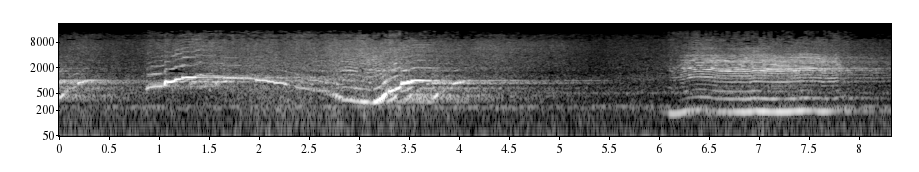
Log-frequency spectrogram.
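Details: Gray whale (Eschrichtius robustus), call.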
